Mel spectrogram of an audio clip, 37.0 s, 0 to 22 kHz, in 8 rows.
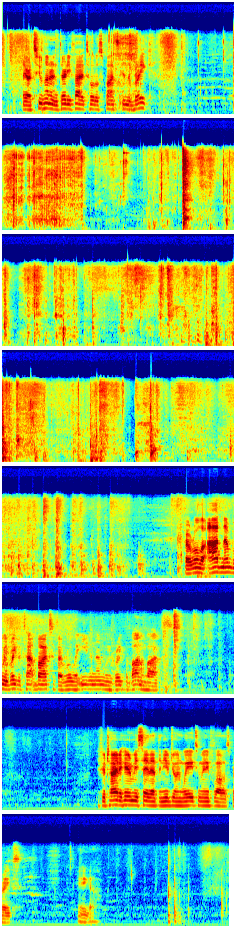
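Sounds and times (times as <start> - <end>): rustling and handling noises: 0.0 - 25.6.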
